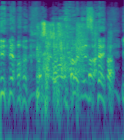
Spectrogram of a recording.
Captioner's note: laugh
